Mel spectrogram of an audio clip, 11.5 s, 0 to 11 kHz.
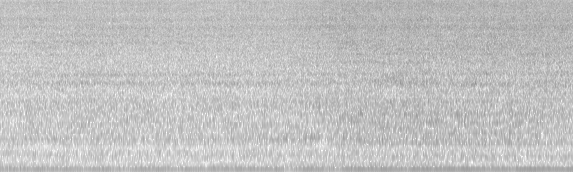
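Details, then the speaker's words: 1963 Ford Galaxie 500 convertible, 289 V8 with Cruise-O-Matic automatic, heard at the engine bay: deep, steady V8 burble at idle with an even beat and no misses, ticks or knocks; smooth running, tidy engine; normal idle. "smooth running nice tidy engine BAS as you can see good power plant too with that 289"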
